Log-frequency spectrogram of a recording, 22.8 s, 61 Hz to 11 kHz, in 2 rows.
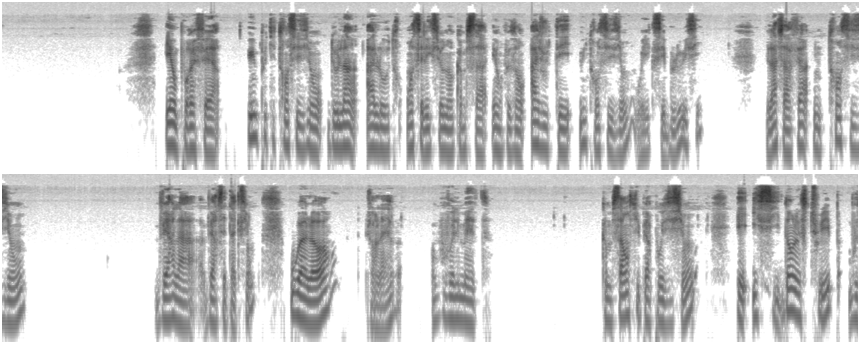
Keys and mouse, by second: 2.7-8.1 drag, 3.0 g, 4.7 middle click, 4.7 right click, 7.3-8.1 middle drag, 7.3-8.1 right drag, 14.9-16.7 drag, 16.0 x, 16.9-20.7 drag, 17.0 g, 20.8-22.0 drag, 22.0 middle click, 22.1-22.8 drag.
